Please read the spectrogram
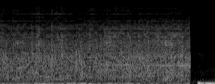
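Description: A heavy jet of water from a water truck's hose pouring and splashing into a nearly full above-ground pool: a steady rushing splash that cuts off suddenly near the end.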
